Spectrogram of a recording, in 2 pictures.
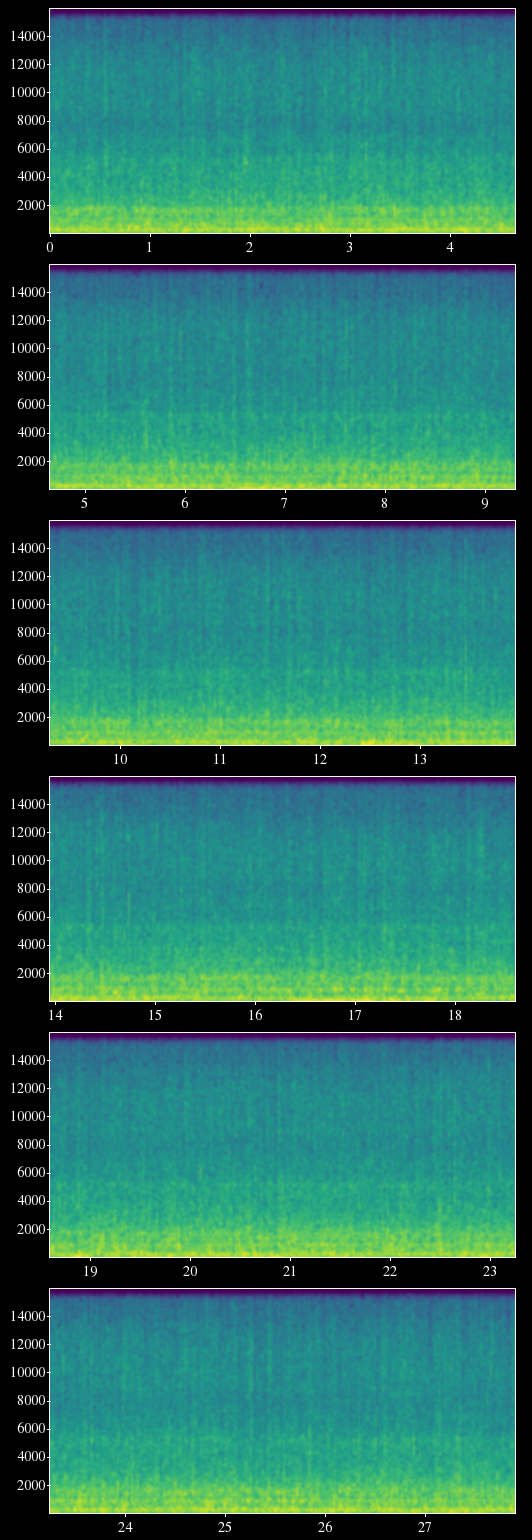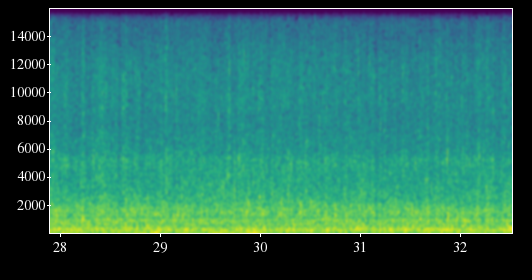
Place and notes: Pikes Peak Greenway Trail, Colorado Springs, CO, USA - Monument Creek Rapids
Water moving over rocks and submerged PVC pipe in a small waterfall in Monument Creek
